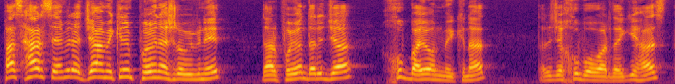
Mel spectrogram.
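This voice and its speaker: High-voiced Tajik man teaching letters. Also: dark tone. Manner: repeats each letter and word slowly, stretching syllables. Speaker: Arabic alphabet teacher. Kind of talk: slow drilled reading lesson. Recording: dull lo-fi recording.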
